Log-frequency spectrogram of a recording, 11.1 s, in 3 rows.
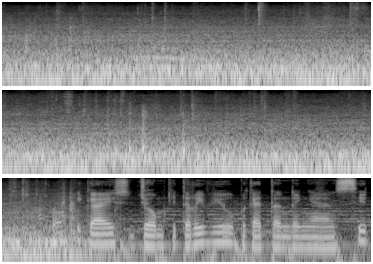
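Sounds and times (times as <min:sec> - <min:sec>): train interior rumble and hum: 0:00.0 - 0:11.0.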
